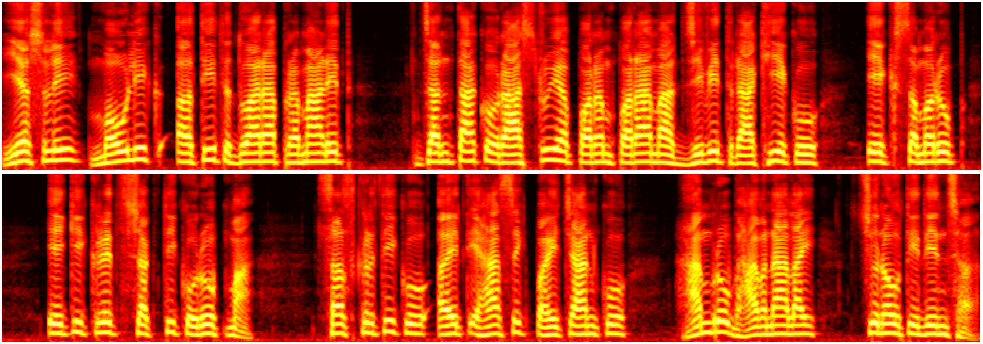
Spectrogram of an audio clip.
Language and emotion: Nepali, neutral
